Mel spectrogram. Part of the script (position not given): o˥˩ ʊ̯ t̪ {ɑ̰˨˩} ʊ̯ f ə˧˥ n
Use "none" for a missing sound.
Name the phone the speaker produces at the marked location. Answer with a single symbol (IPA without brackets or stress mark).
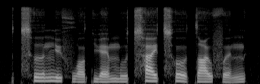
ɑ˥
